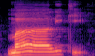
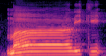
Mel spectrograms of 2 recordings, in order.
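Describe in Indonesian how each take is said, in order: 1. Vokal pertama ditahan dengan panjang sedang. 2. Vokal pertama dipanjangkan secara berlebihan. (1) "Harusnya maliki" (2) "jangan dibaca berlebihan. Maliki, ini kurang tepat"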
